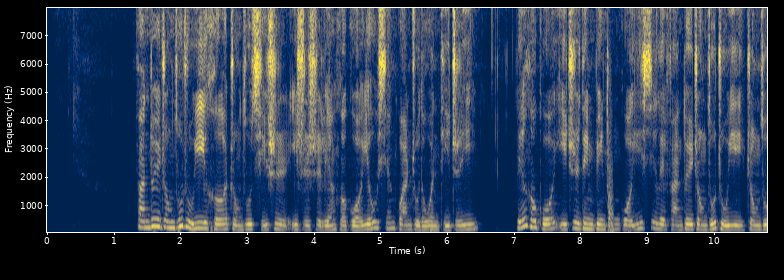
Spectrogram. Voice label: 有声书选段

